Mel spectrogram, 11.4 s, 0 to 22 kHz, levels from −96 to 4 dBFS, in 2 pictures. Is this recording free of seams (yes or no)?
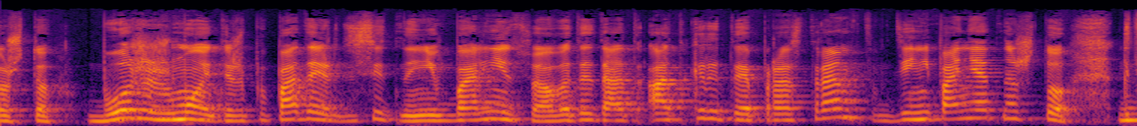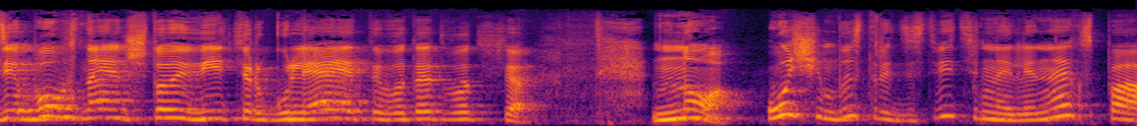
yes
